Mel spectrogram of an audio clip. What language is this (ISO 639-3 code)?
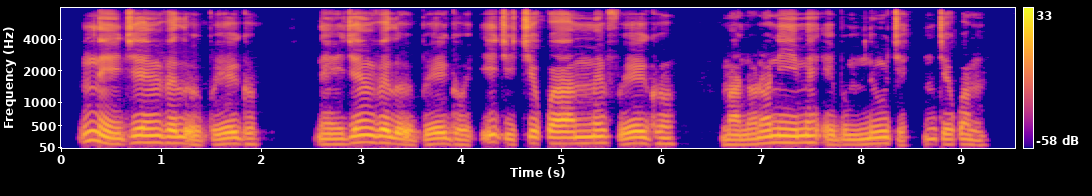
ibo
